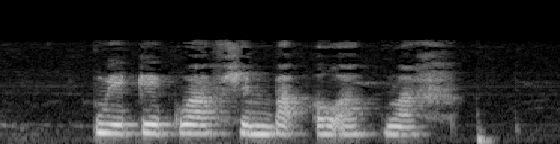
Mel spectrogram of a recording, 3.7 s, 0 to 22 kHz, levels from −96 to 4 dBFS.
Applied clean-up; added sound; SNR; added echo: none; none; none; none.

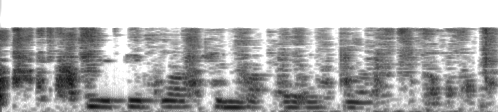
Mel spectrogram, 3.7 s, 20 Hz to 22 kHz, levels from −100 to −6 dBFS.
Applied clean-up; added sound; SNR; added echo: classical method Wiener filter.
